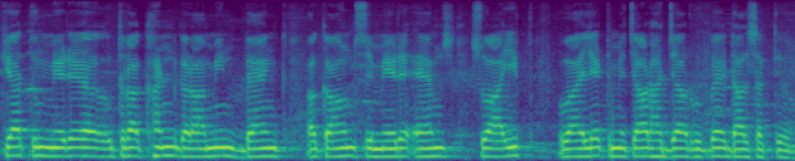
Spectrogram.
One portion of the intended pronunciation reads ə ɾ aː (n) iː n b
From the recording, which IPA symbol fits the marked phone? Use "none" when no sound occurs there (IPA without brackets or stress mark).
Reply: m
